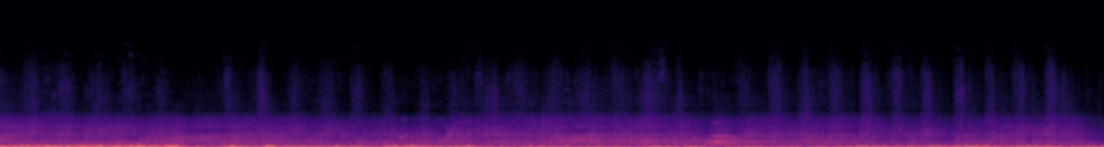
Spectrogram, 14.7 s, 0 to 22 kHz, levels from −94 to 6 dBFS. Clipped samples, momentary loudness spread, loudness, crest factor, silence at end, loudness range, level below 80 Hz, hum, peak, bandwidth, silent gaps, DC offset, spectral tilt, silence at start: under 0.1%; 16 LU; -30 LUFS; 16 dB; 0 s; 12 LU; -24 dBFS; none; -4 dBFS; 3.5 kHz; none; under 0.1%; -8 dB/octave; 0 s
